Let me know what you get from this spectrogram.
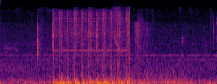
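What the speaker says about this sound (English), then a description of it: "I'm shooting at something." Burst of rapid automatic gunfire in the sci-fi squad shooter The Red Solstice, a dense volley lasting under a second, loud and close, with faint scattered shots before and after.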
